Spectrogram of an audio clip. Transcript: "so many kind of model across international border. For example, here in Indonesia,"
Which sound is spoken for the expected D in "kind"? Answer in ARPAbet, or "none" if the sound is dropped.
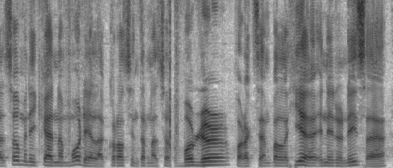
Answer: none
